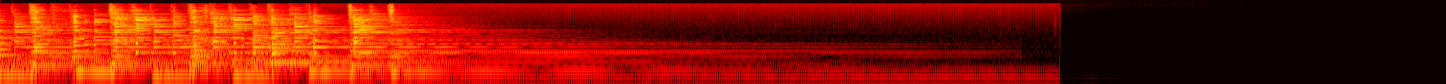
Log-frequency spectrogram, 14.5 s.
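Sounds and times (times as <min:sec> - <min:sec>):
banjo tune at 150bpm: 0:00.0 - 0:09.9.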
